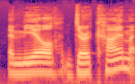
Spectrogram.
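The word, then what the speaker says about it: Émile Durkheim: There's a French sociologist, his name is Emile Durkheim, I believe is how you pronounce his name.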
